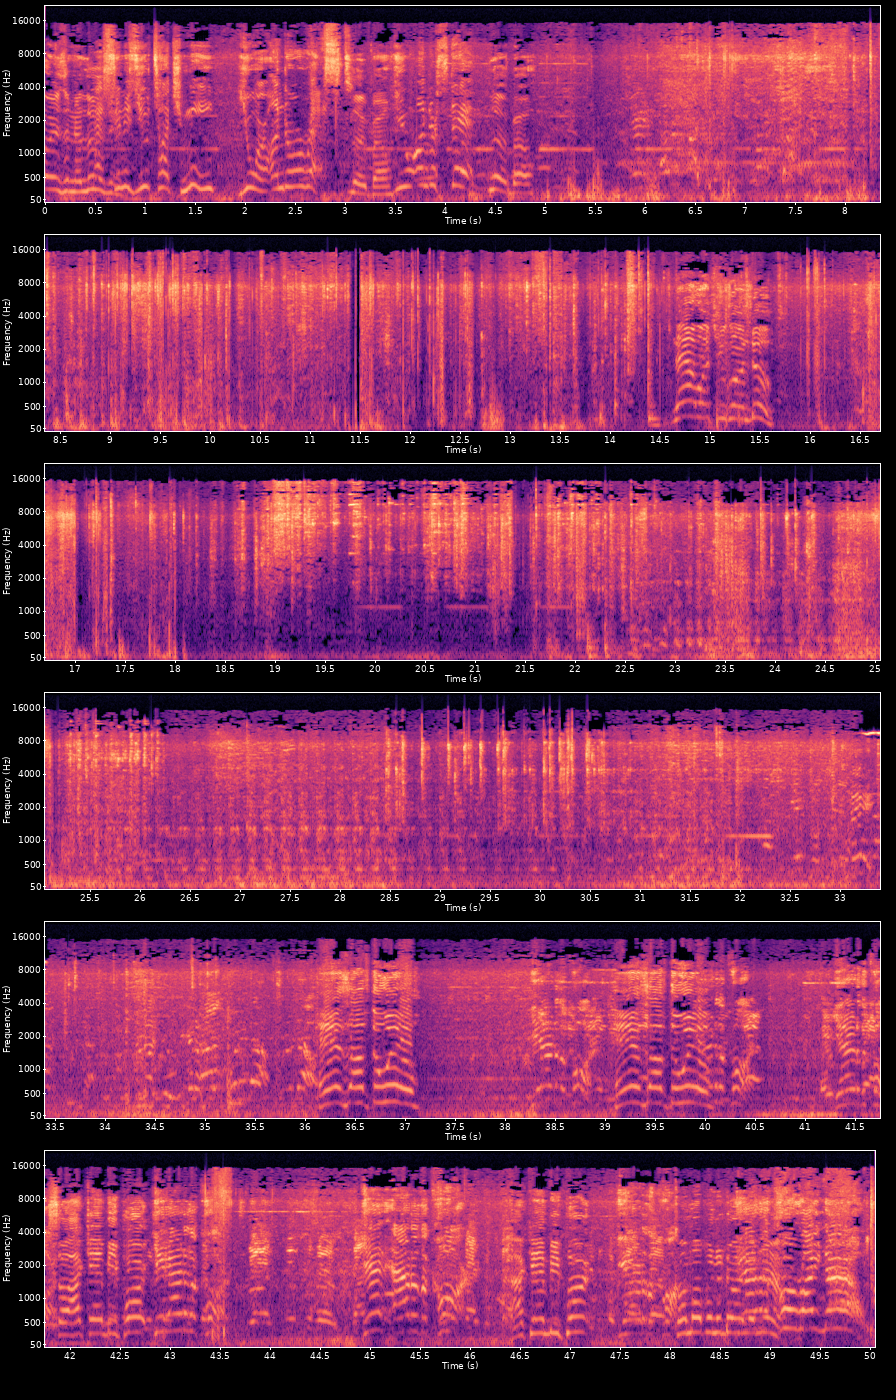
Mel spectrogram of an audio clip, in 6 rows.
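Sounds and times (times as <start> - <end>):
car engine starting and running: 0.0 - 50.0.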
